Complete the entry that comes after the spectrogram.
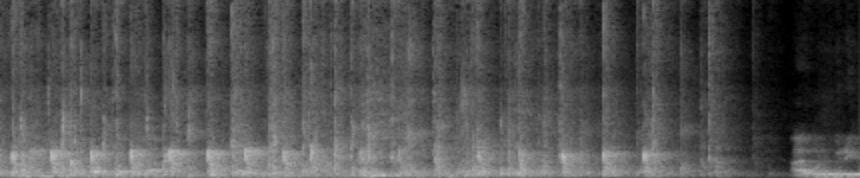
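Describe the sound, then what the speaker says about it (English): An audience claps for the club CEO at a club installation ceremony, loud dense clapping with a few sharp individual claps that fades out near the end before a voice begins speaking. "So please give a thunderous round of applause to the man, the CEO of the club."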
